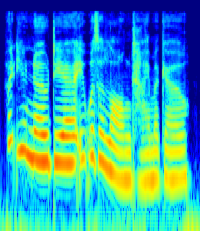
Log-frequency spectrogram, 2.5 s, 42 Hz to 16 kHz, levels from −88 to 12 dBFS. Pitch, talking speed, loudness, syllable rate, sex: 220 Hz, 240 wpm, -17 LUFS, 5.0 syllables/s, female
